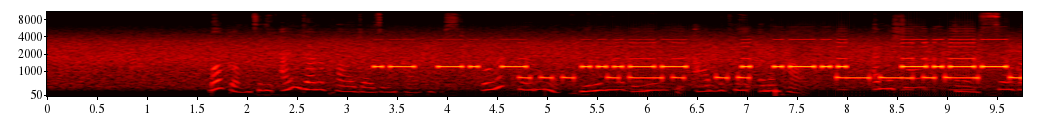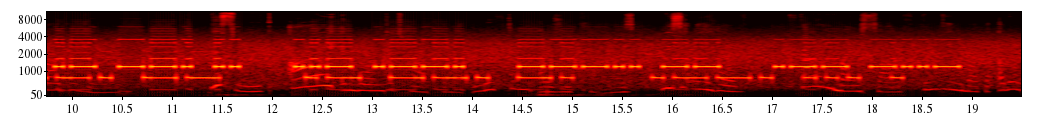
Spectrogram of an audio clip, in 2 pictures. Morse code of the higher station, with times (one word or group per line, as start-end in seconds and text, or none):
3.3-4.8 ANT
5.4-6.4 3
7.0-8.0 EL
8.6-11.7 YAGI
12.2-13.9 UP
14.5-16.5 8M
17.0-18.9 WX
